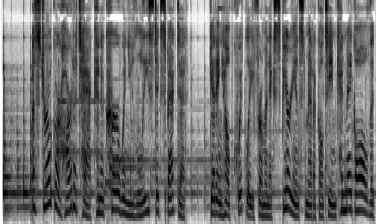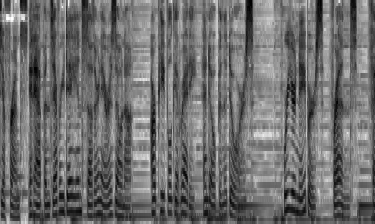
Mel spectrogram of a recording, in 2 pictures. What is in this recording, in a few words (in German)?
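English US Variabel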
